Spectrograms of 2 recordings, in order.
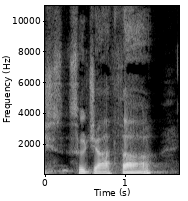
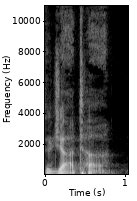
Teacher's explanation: As far as I know, um, there's no TH sound like we have in English in Pali. · Shown in: second take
